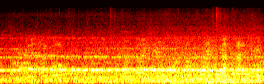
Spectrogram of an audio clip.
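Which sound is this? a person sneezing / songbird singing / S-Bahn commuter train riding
S-Bahn commuter train riding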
